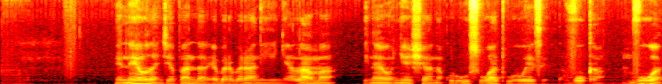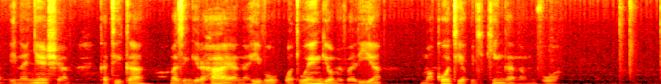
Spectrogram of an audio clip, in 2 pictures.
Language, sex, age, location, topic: Swahili, male, 25-35, Dar es Salaam, government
